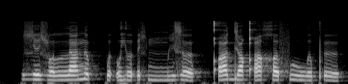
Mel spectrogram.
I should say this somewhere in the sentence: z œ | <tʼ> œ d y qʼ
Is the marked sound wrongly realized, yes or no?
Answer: yes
